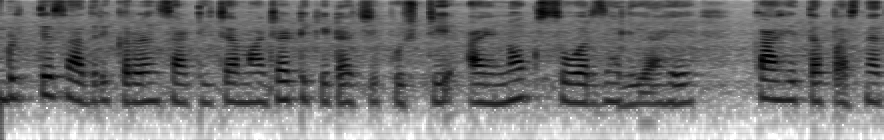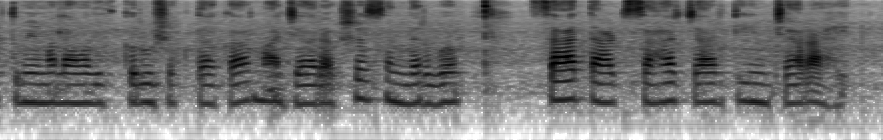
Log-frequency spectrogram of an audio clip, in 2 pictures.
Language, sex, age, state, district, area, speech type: Marathi, female, 30-45, Maharashtra, Nanded, rural, read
